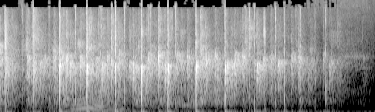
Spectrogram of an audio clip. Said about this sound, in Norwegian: er at vi snakker her om en internasjonal sosiologisk superstjerne fra Birkenes i Indre Agder. Mm. Så en applaus for det.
